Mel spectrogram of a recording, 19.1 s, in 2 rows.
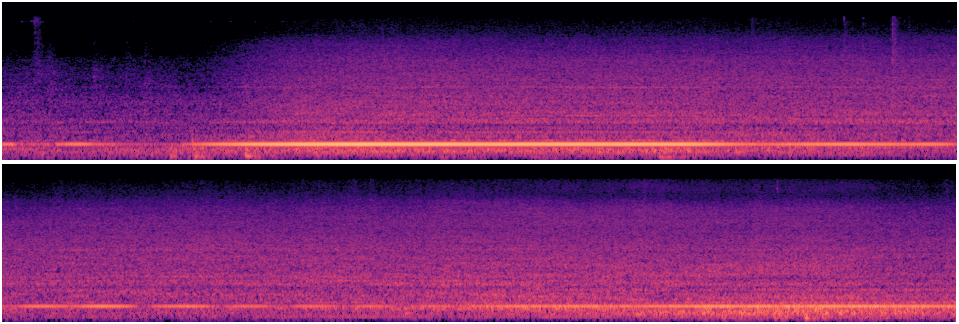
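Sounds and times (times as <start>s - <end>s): electrical hum inside train: 0.0s - 11.4s
train running noise: 0.0s - 19.0s.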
